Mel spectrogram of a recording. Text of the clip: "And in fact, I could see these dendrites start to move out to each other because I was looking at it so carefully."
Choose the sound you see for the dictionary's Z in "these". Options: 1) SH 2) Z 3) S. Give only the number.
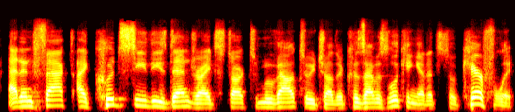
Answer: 2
